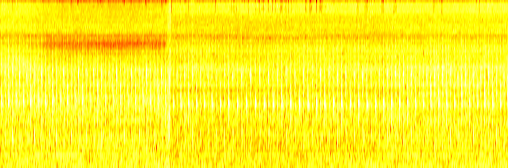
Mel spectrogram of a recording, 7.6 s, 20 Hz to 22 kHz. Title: Range rover classic 3.5 v8 engine knock....video after 10secs.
